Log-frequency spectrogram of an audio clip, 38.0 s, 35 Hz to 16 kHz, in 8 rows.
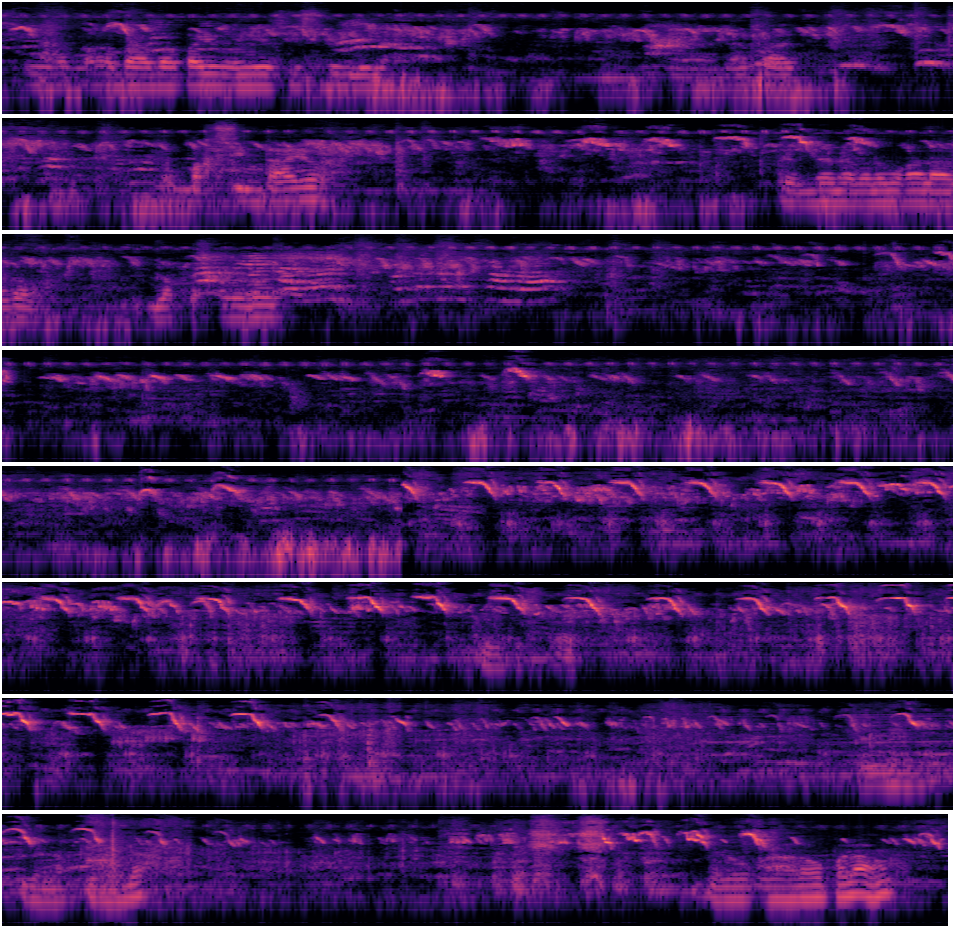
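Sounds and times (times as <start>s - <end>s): chicks peeping: 0.0s - 38.0s.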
